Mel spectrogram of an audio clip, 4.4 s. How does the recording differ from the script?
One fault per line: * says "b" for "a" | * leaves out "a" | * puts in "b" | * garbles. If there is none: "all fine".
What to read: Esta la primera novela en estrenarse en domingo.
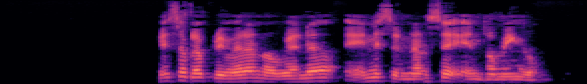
all fine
